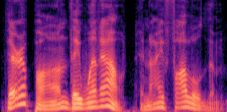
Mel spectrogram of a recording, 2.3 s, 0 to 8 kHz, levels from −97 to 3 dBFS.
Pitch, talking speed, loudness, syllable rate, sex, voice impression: 125 Hz, 210 wpm, -18 LUFS, 5.9 syllables/s, male, masculine, very adult-like, very middle-aged, very thick, very tensed, powerful, bright, slightly hard, clear, slightly fluent, very cool, very intellectual, slightly refreshing, sincere, very calm, very mature, friendly, reassuring, very unique, very wild, sweet, lively, kind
